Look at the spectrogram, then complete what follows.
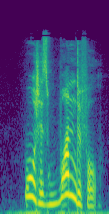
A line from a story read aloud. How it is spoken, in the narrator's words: cried Freddy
